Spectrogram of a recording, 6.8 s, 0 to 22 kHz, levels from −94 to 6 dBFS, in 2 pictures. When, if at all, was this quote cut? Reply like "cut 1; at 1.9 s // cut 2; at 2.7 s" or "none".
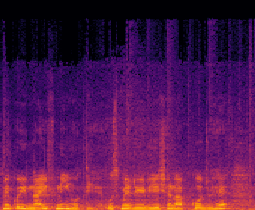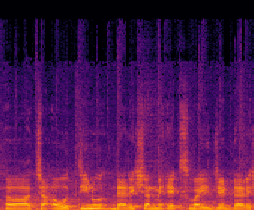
none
